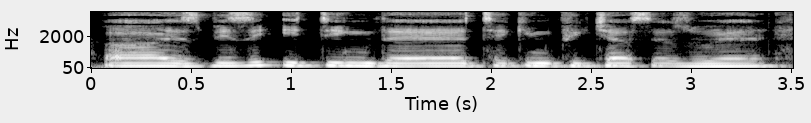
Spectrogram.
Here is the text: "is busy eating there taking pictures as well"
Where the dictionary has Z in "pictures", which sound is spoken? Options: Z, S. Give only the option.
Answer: S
